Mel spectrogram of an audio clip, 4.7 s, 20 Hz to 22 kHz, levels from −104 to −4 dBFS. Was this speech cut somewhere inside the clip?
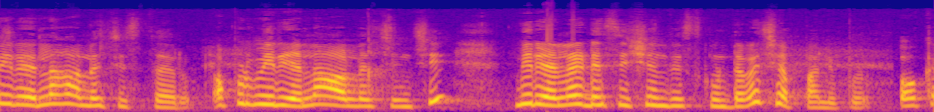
no; 0 cuts

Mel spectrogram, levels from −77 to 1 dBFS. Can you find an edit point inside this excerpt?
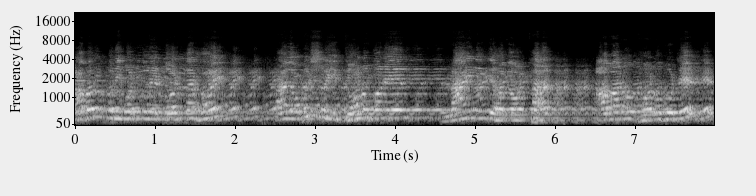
no; 0 cuts

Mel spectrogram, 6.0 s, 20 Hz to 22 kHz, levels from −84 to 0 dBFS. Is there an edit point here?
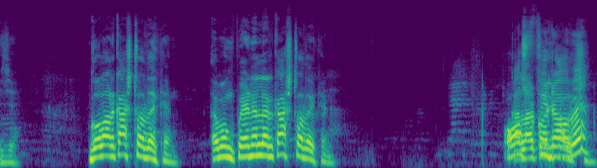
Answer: no; 0 cuts

